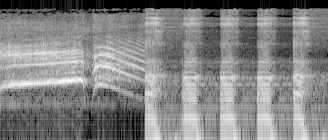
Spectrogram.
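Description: Brazilian funk automotivo music. The bass and beat drop out while a held synth tone rises slowly and then slides down. About two seconds in, the heavy bass beat comes back, pulsing a little over twice a second.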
